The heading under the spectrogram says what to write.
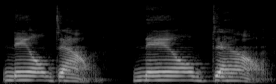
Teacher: But we have nailed down. So because I have a D sound on down and these two go together, I'll pronounce it as one and you'll only hear one D sound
